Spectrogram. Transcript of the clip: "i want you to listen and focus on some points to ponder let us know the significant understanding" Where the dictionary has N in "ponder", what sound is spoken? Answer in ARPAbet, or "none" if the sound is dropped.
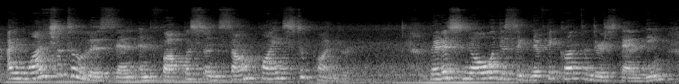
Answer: N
